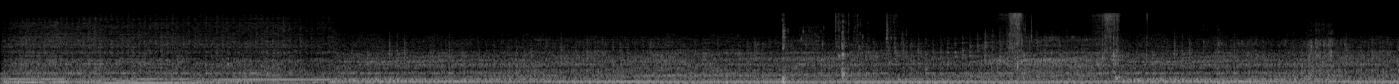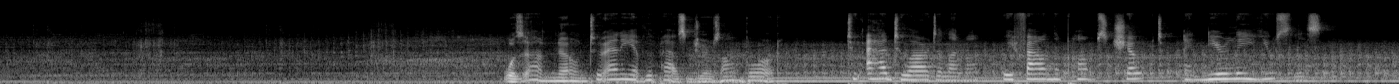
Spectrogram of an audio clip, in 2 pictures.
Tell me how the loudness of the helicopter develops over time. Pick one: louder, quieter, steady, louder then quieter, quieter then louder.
louder.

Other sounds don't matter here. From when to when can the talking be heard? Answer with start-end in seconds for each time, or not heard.
19.0-21.9, 22.4-27.2.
